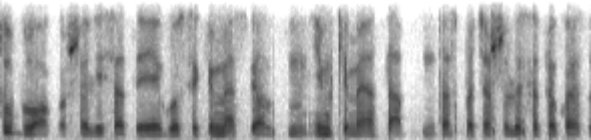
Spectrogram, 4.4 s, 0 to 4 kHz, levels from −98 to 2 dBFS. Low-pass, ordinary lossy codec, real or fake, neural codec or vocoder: 3.6 kHz; Opus, 24 kbps; real; none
